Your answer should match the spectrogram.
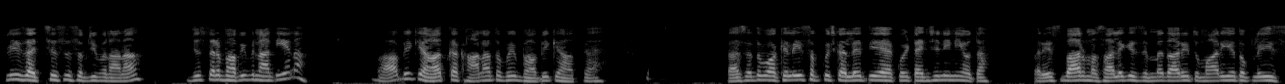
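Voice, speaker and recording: A woman's voice: lowish voice, brisk, dry recording, muffled recording, natural voice. A woman voicing a fussy, food-obsessed young husband in a dramatized moral story. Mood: pleading.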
